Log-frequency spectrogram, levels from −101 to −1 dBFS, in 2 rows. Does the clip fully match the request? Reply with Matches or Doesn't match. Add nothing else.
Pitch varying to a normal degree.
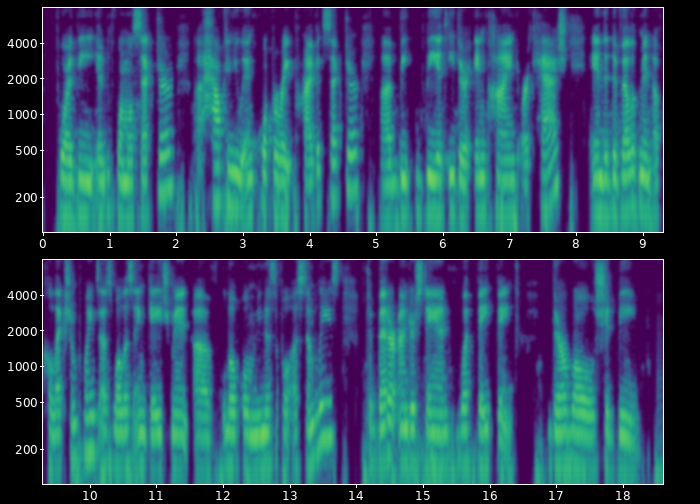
Doesn't match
